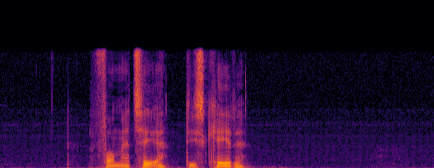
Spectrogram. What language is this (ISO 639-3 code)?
dan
